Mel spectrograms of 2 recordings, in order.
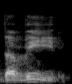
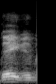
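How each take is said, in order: First: "David" said as dah-VEED; "David" in its dah-VEED pronunciation; pronounced Dah-VEED. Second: Said in the usual way. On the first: Shown as a demonstration. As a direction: say "David" with an ah, then a stressed long ee. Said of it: "but it's pronounced David". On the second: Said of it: "spelled David".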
